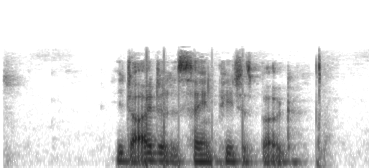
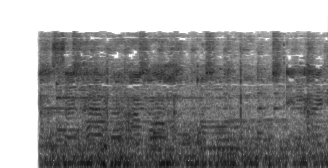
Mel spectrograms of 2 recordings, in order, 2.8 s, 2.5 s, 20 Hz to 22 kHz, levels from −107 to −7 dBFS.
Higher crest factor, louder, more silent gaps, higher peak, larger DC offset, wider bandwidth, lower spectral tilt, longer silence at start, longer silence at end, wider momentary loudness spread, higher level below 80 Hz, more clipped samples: first, 22 dB vs 14 dB; second, -27 LUFS vs -18 LUFS; neither; about the same, -8 dBFS vs -6 dBFS; neither; second, 7.6 kHz vs 11.5 kHz; about the same, -4 dB/octave vs -3.5 dB/octave; first, 0.9 s vs 0.3 s; first, 0.35 s vs 0 s; first, 15 LU vs 4 LU; second, -56 dBFS vs -30 dBFS; neither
